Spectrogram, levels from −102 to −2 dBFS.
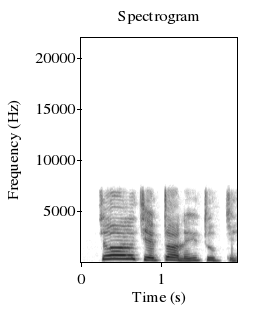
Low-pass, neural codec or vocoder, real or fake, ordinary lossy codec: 7.2 kHz; codec, 44.1 kHz, 7.8 kbps, Pupu-Codec; fake; Opus, 64 kbps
